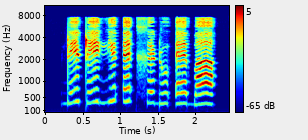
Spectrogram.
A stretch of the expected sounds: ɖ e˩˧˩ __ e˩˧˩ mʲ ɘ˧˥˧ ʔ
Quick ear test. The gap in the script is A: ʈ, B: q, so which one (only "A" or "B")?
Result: A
